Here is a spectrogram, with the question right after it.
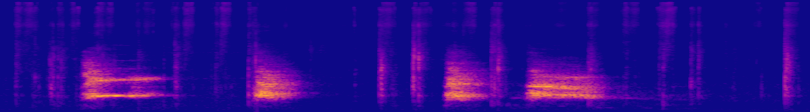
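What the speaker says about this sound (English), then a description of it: "My dog is barking." A dog barks indoors in several loud, separate bursts spread across the stretch, with quiet gaps between them and no talking over it.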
